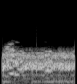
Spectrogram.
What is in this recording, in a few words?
spooky saturn doop doop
